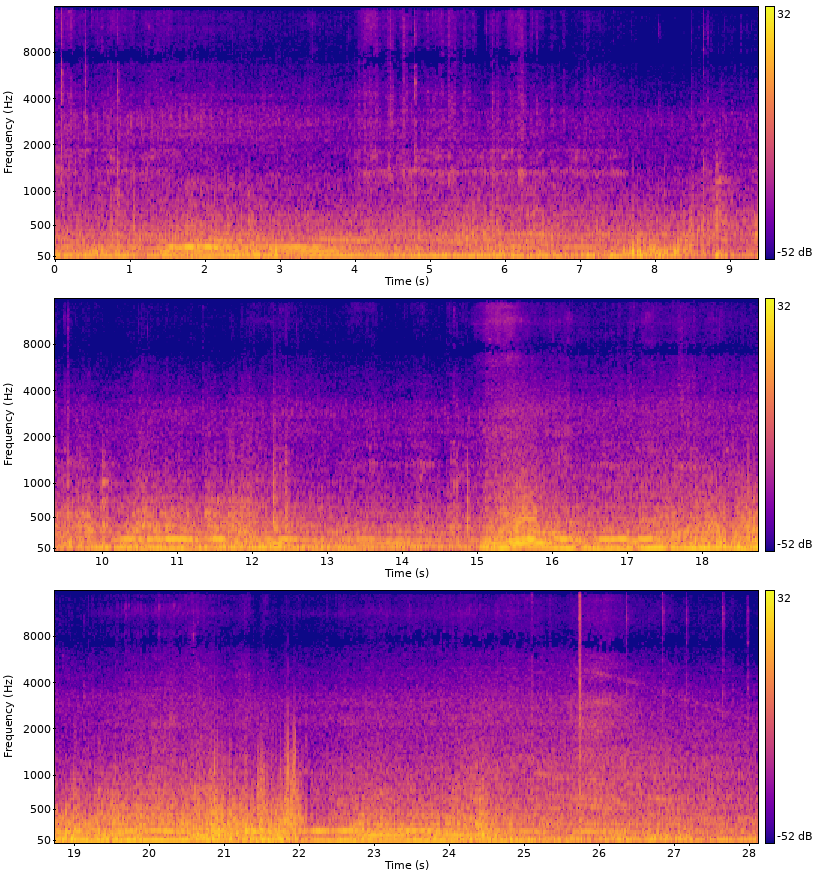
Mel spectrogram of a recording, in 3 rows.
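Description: Datsun 720's Z18 four-cylinder engine running on a newly fitted MSD 6A ignition box, heard from inside the cab, its pitch rising and falling as it is revved, and growing louder about halfway through.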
